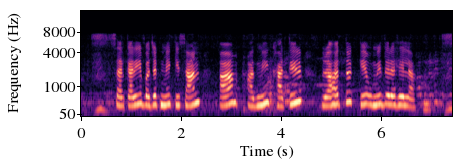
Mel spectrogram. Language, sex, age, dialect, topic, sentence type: Bhojpuri, female, 25-30, Southern / Standard, banking, statement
